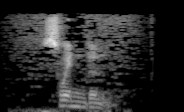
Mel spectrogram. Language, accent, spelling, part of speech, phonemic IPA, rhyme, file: English, UK, Swindon, proper noun, /ˈswɪn.dən/, -ɪndən, En-uk-Swindon.ogg
- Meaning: A town, unitary authority, and borough in Wiltshire, England (OS grid ref SU1584)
